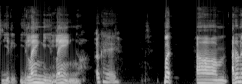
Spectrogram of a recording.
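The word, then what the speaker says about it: Ylang-Ylang: Now, the reason is because they have a large production of, I don't know how to say this, it's YLANG slash dash YLANG. I guess it's Ylang Ylang.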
